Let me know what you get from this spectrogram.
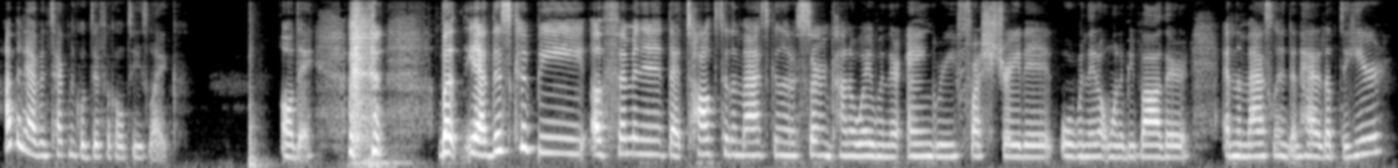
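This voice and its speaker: A woman's voice: on the high side, steady tone, moderate pace. A woman giving a casual pick-a-card tarot reading to camera, chatty and candid, thinking aloud as she goes. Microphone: camera mic.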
